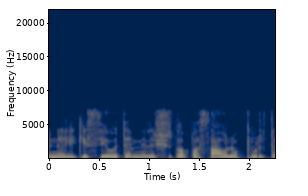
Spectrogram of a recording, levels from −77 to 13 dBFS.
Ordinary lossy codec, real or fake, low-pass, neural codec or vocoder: MP3, 64 kbps; fake; 7.2 kHz; codec, 16 kHz, 4 kbps, FunCodec, trained on LibriTTS, 50 frames a second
